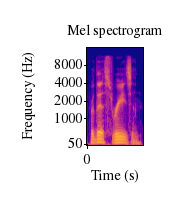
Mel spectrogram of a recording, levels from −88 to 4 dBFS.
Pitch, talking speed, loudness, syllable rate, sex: 105 Hz, 195 wpm, -16 LUFS, 4.6 syllables/s, male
